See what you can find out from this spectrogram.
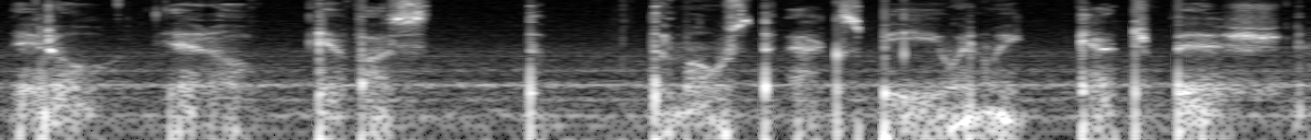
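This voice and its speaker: A game host giving ASMR gameplay commentary in a soft, breathy whisper, gentle and unhurried with pauses. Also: poor audio.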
